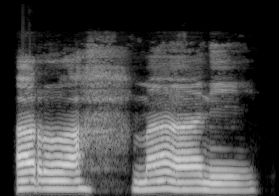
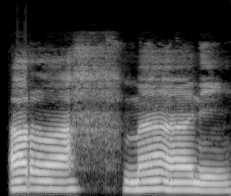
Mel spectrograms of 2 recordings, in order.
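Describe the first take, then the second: No difference in how they are said.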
